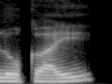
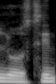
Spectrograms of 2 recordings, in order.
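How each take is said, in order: First: The word ends with an 'eye' sound after k. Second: The word has an s sound and ends in 'ee'. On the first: "लोकाई मुझे ज़रा बेहतर लगता है" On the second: "इसे लोसी भी पढ़ते हैं"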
